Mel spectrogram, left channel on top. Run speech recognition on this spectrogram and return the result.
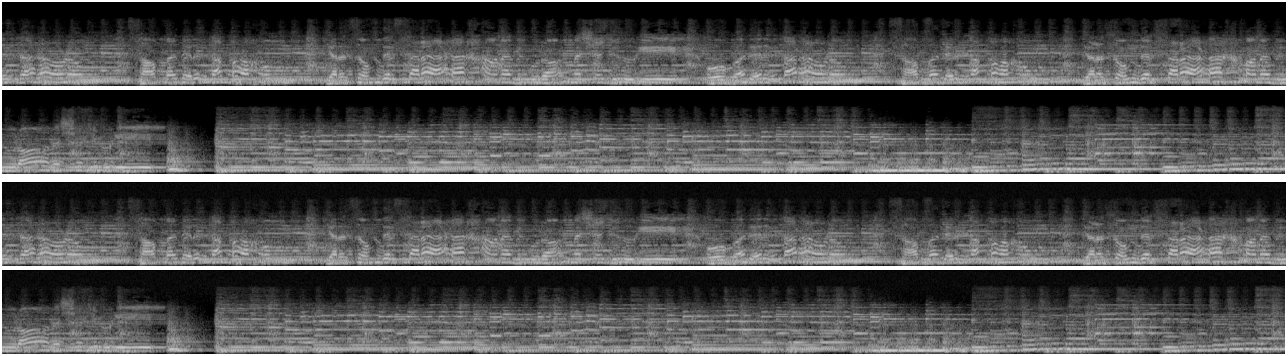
تراورم صاب در تپاخم گرزم در سر خانه دوران نشجوگی او بدر تراورم صاب در تپاخم گرزم در سر خانه دوران نشجوگی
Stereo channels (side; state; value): right; noise; hiss, 30 dB below the sound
